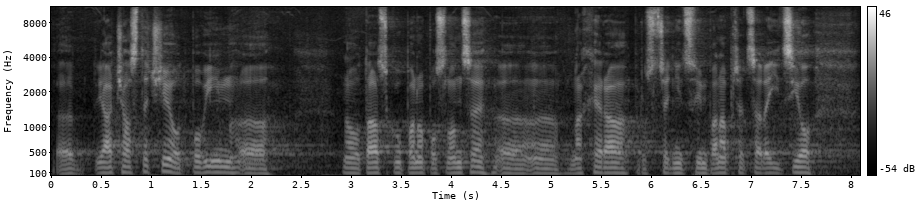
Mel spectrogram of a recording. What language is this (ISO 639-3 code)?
ces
